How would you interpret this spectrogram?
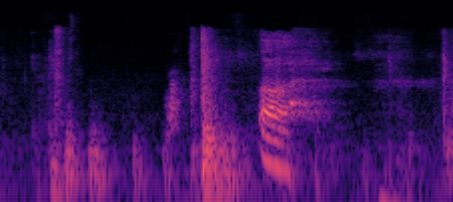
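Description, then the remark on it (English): A dog at home barks at an unfamiliar visitor in a few sharp, loud bursts, one ending in a drawn-out whining yelp, with a door-like thump mixed in and brief quiet gaps between. “Hold on, my dog is going nuts.”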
